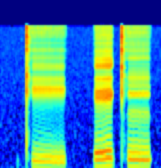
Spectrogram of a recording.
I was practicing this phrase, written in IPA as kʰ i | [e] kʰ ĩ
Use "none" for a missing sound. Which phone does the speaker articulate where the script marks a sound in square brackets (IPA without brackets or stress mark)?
e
